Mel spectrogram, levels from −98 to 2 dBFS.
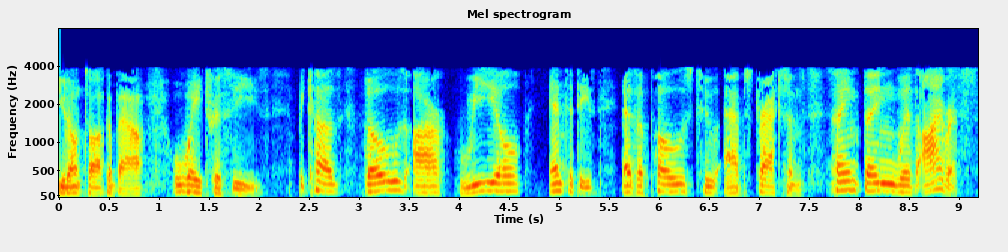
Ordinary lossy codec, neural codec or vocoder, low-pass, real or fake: AAC, 16 kbps; vocoder, 22.05 kHz, 80 mel bands, WaveNeXt; 7.2 kHz; fake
